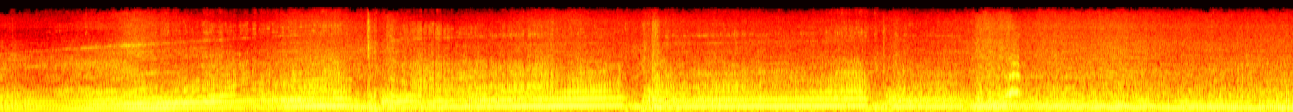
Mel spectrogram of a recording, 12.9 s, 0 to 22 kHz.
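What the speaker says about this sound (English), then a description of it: "It's about time that we sit in the car and take it for a little spin" J10DAX kit car powered by a first-generation Suzuki Hayabusa engine driving and accelerating, a loud, close high-revving engine climbing through the gears with brief dips at each shift, no voices.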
